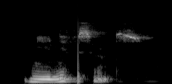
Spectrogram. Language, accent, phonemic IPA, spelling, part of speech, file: English, Southern England, /mjuːˈnɪfɪsəns/, munificence, noun, LL-Q1860 (eng)-munificence.wav
- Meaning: 1. The quality of being munificent; generosity 2. Means of defence; fortification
